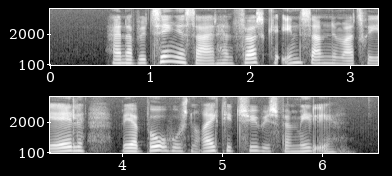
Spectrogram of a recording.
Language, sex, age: Danish, female, 36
